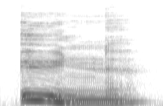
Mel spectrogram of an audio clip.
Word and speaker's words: une: Un, une, une. So un has an N at the end, but then une has a vowel after the N, so there's no nasal sound.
